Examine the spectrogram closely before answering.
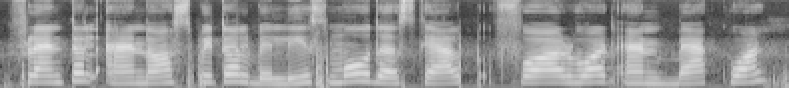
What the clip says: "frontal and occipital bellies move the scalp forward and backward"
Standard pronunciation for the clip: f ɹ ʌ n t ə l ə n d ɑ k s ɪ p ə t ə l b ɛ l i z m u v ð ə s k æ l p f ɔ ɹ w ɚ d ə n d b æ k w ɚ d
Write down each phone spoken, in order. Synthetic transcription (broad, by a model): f ɹ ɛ n t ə l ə n d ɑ s p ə t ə l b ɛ l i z m u v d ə s k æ l p f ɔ ɹ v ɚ d ə n d b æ k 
